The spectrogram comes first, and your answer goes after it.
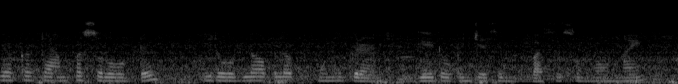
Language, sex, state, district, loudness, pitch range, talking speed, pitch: Telugu, female, Andhra Pradesh, Srikakulam, -43 LUFS, 165-180 Hz, 125 wpm, 175 Hz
